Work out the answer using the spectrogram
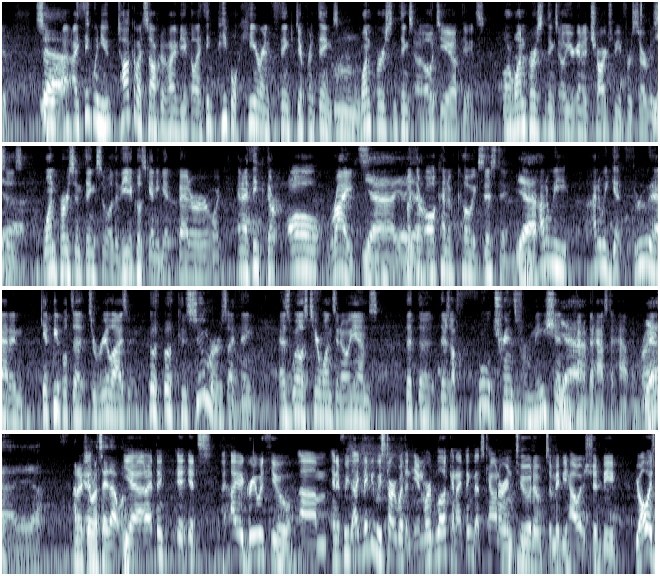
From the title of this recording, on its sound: Live from AutoTech: Detroit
